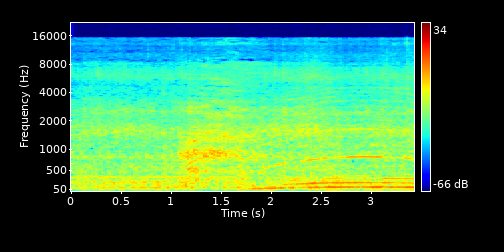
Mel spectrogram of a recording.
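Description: A whale blows out a loud, breathy spout close by.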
